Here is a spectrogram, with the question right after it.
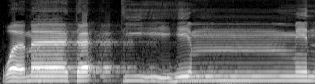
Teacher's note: ميم ساكنة بعدها ميم متحركة بدخلهم في بعض اسمه إدغام مثلين صغير مع الغنة حركتين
